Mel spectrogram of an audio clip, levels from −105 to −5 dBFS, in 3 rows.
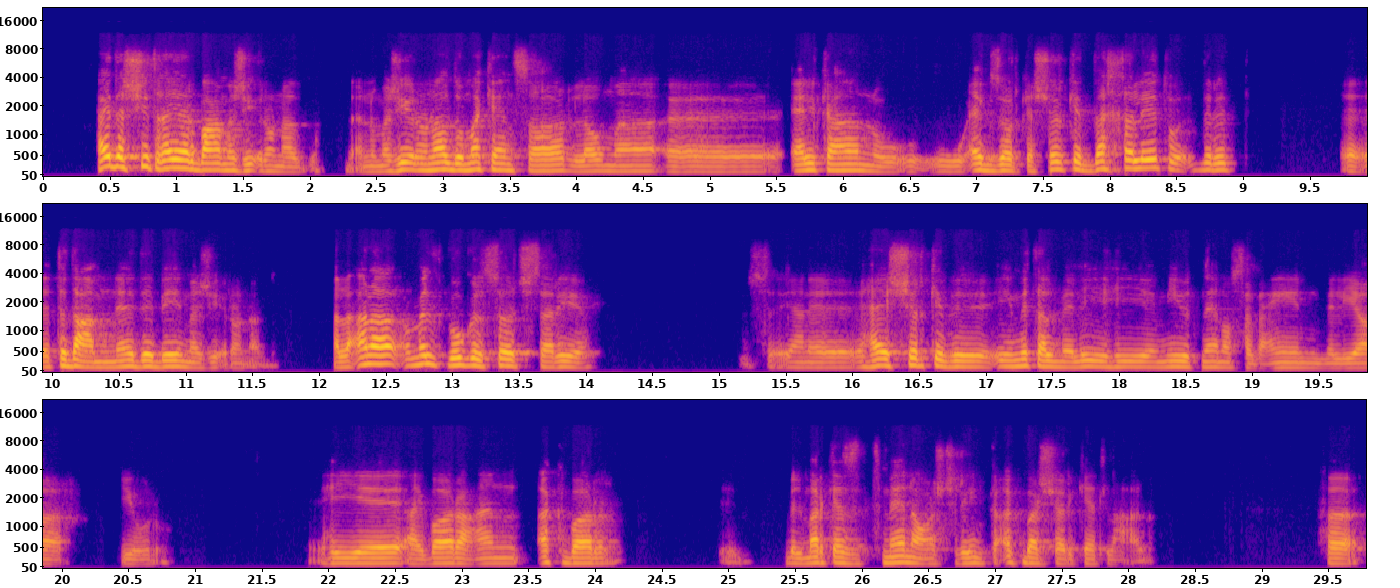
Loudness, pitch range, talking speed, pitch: -26 LUFS, 125-155 Hz, 95 wpm, 135 Hz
